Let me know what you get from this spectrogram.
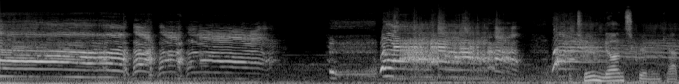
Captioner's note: man screaming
